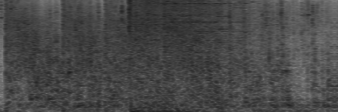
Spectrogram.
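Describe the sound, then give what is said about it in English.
Loud shots from an oversized handgun boom out in a rapid, chaotic volley, heavy low-end blasts blurring into a dense roar for several seconds with no voices over them. “But Topper shots... from his ridiculously oversized handgun went high, went wide, went south, went through an innocent bystander's leg across the street.”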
